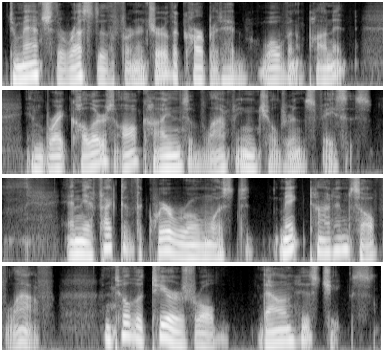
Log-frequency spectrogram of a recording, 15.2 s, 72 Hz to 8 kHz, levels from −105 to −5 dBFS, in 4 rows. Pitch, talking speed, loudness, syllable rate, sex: 110 Hz, 165 wpm, -21 LUFS, 4.4 syllables/s, male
